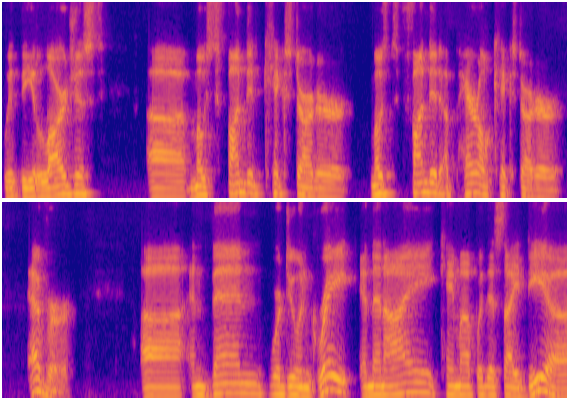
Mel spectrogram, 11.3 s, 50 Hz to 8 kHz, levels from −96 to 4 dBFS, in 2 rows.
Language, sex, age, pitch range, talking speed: English, male, 40-59, 110-130 Hz, 140 wpm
